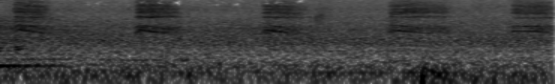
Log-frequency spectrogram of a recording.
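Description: A crow caws repeatedly in a garden, with five bursts of harsh calls spaced about a second apart over steady outdoor background noise, fairly close and clear.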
